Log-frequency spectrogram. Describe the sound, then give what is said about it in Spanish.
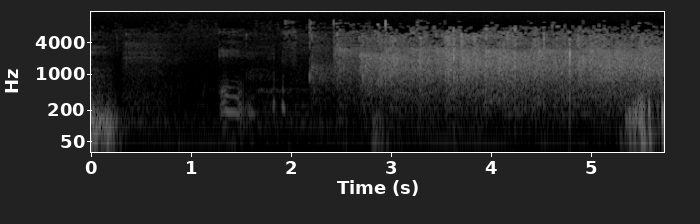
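An audience breaks into applause, a dense wash of clapping that builds after a brief pause and keeps going steadily, fairly loud, with a few voices mixed in. “Esos aplausos son para el Señor, obviamente.”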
